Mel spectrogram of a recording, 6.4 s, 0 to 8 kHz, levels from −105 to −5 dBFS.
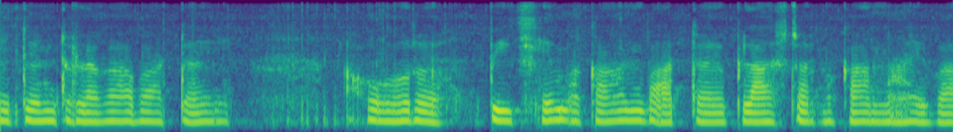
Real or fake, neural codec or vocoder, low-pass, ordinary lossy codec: fake; vocoder, 22.05 kHz, 80 mel bands, HiFi-GAN; 7.2 kHz; none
